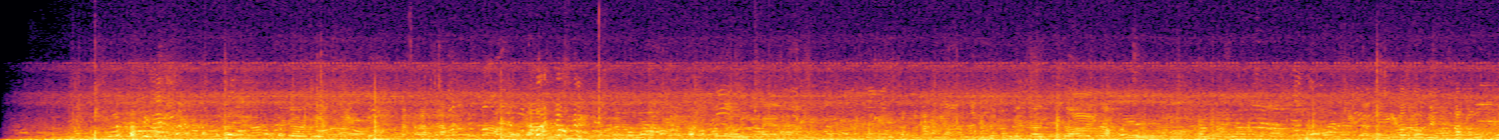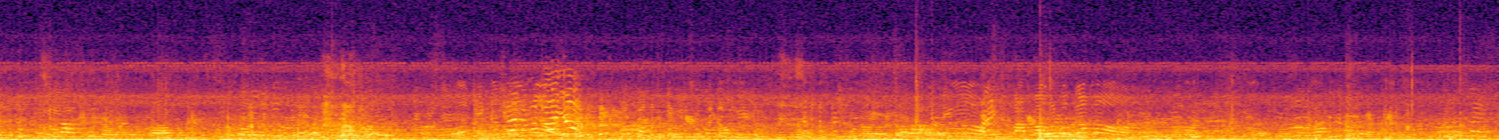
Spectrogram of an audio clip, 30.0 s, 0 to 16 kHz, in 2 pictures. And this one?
Soundscapes > Urban
250731 175435 PH Lively afternoon in Filipino suburb
Lively afternoon in a Filipino suburbs. I made this recording during a pleasant afternoon, from the terrace of a house located at Santa Monica Heights, which is a costal residential area near Calapan city (oriental Mindoro, Philippines). One can hear kids and teen-agers playing ball on the playground of the subdivision. In the background, some cicadas, birds chirping, and on the right side of the scene, people chanting for the Holy Mass held in the nearby seminary. On the left, one can also hear an entertainer talking in a microphone to comment a basket-ball contest taking place further. From time to time, few vehicles (mostly motorcycles) pass by. At #5:05, the bell from the nearby church starts ringing. And at #8:10, one can hear the fog horn of a ship leaving the harbour of the city. Recorded in July 2025 with a Zoom H6essential (built-in XY microphones). Fade in/out applied in Audacity.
